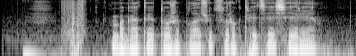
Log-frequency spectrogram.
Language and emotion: Russian, neutral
